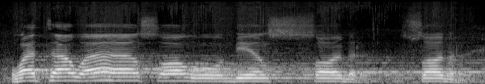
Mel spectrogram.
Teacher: yang sughra cara membacanya memantulkannya ringan saja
